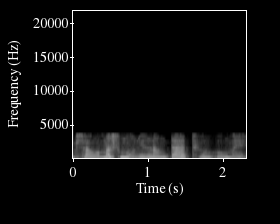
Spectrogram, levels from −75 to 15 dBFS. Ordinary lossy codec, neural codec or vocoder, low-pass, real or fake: none; codec, 16 kHz in and 24 kHz out, 0.4 kbps, LongCat-Audio-Codec, two codebook decoder; 3.6 kHz; fake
